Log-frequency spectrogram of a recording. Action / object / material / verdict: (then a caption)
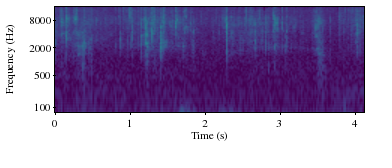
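scrape / sticky slime with small beads / slime / none. Light-blue sticky slime with white beads is pulled apart and squished between both hands. Quick, bright crackling pops and crinkly bursts come in scattered clusters over a soft, low rumble, and the whole clip stays fairly quiet.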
